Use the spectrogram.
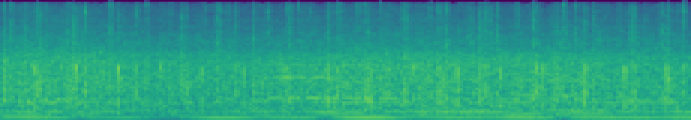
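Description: Congregation at an evangelical church service claps steadily and densely throughout, a loud sustained wash of many hands with a low hum of voices beneath.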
